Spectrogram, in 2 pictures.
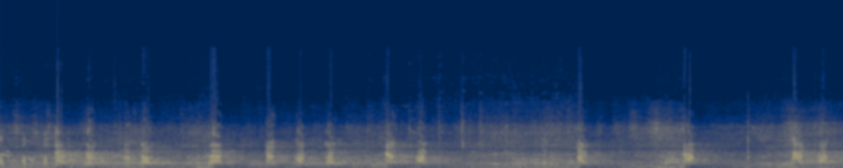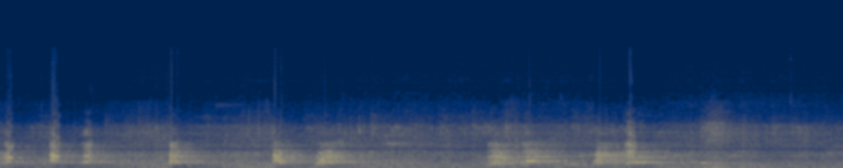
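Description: Several dogs barking and yipping in quick, short barks, over people talking, with a brief lull about six seconds in.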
